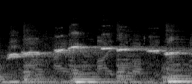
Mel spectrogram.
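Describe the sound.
A person whistles a steady, wavering tune that slides gently up and down in pitch, fairly loud, with some low background hum underneath and no talking.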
